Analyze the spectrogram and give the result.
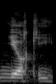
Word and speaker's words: gnocchi: but I think it's pronounced gnocchi in Italian.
